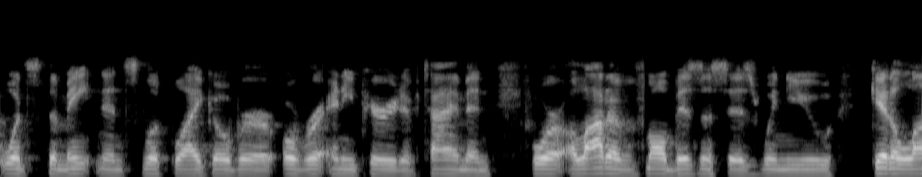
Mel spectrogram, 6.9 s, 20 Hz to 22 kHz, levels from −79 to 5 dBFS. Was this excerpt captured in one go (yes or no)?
no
